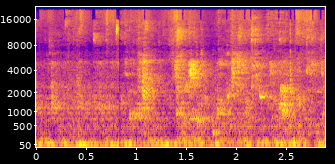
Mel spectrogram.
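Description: Water runs steadily into a household water tank, a continuous rushing and splashing wash with faint gurgles that holds at an even level throughout, with no talking over it.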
